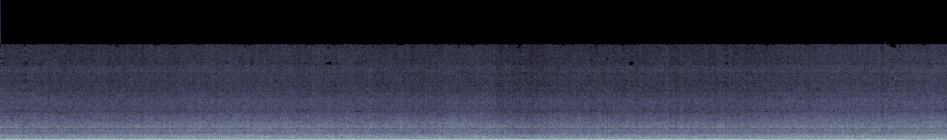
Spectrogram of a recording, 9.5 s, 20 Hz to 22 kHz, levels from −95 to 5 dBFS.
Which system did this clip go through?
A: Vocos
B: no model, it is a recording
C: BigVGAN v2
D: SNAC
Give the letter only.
B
